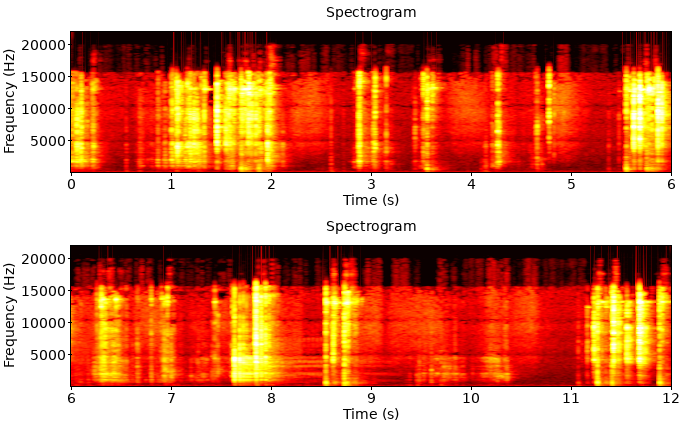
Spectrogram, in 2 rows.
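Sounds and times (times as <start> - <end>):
coins rattling in piggy bank: 0.0 - 2.2, 5.6 - 10.4, 11.2 - 12.0.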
